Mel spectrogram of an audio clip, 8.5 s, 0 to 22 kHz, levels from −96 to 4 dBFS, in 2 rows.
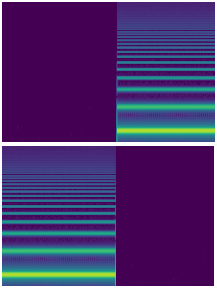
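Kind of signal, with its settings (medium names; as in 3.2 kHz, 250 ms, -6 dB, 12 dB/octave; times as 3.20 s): tone triangle 337 Hz -5.5 dBFS 4.23 s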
